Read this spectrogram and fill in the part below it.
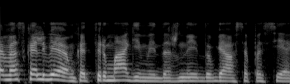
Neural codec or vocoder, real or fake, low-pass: none; real; 7.2 kHz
